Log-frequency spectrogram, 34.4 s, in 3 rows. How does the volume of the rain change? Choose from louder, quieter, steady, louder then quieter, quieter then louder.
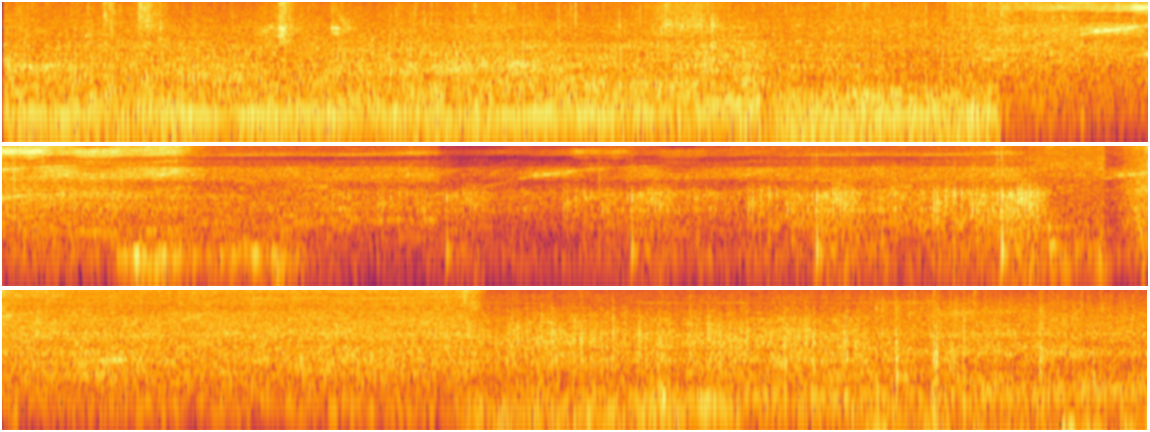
quieter then louder.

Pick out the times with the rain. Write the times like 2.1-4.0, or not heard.
0.0-34.3.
